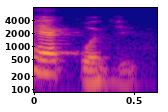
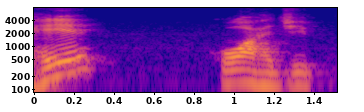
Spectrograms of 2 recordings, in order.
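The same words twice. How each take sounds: First: The stress is on the first syllable. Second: The stress is on the second syllable. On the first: The speaker calls it wrong. "Não tem acento a palavra recorde, porque não é recorde" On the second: The speaker calls it right. "É recorde. O cor é o mais forte"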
